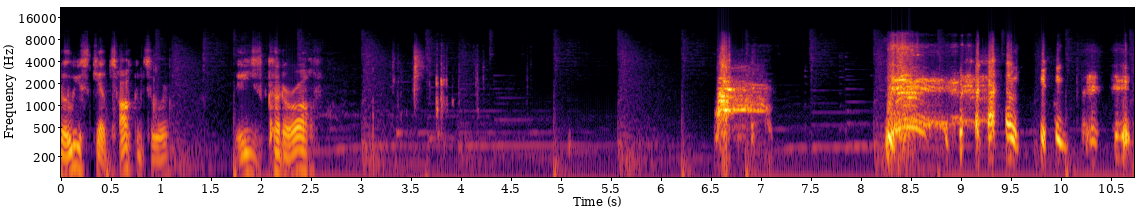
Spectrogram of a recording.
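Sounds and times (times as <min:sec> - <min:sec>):
speech: 0:00.0 - 0:03.2, 0:09.5 - 0:10.7
dog barking: 0:06.6 - 0:07.1
laughter: 0:08.3 - 0:10.7.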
